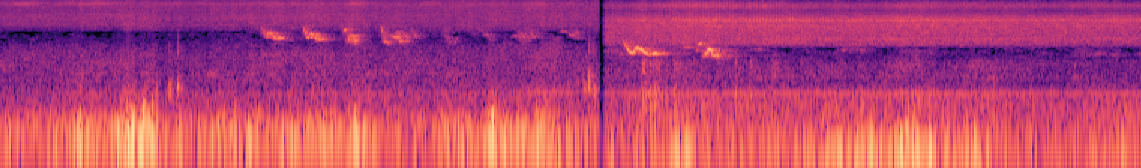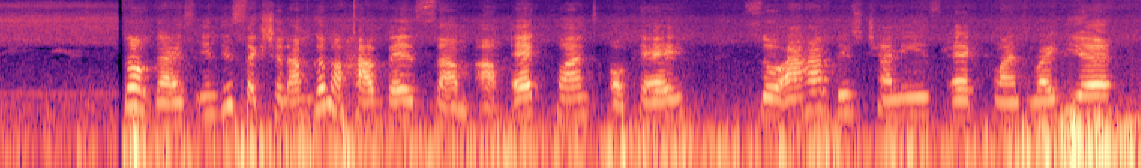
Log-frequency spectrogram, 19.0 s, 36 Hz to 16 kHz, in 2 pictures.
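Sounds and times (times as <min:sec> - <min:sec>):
steady high hiss: 0:00.0 - 0:03.8, 0:04.9 - 0:18.8
songbirds chirping: 0:01.6 - 0:11.2.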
